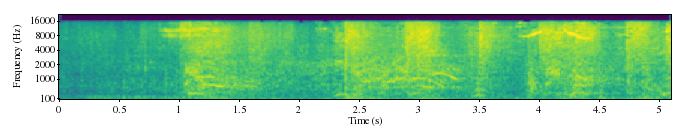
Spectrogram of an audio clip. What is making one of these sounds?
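Heavy blows and clashes land in a fierce fight.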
